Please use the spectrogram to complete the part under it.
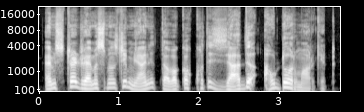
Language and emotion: Kashmiri, surprised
